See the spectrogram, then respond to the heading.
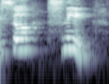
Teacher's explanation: हवा को दांतों के बीच से सीटी की तरह बाहर निकाले, बोले स स्नेक। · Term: द एयर साउंड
